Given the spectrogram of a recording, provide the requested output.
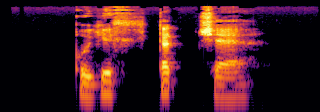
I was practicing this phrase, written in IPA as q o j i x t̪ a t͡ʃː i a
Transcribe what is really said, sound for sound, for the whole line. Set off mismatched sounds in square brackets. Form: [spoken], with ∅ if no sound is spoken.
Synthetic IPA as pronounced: q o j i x t̪ a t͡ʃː i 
